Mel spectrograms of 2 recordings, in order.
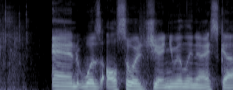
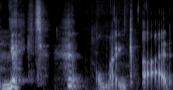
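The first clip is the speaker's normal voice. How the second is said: slow, breathy whispered disbelief; shocked whisper; 5 semitones higher, 3 dB quieter, slower than usual. Real, not acted. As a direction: gasp it out in disbelief. Shocked at Victorville.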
